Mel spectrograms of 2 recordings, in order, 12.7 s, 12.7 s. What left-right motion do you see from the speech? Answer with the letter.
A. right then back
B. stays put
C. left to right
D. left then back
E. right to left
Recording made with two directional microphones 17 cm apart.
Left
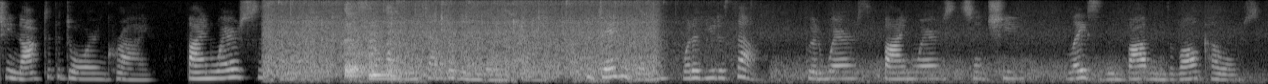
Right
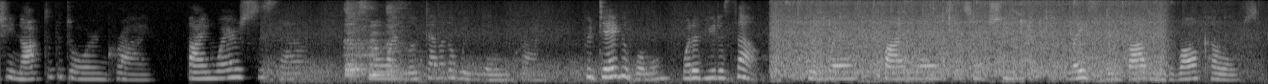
C.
